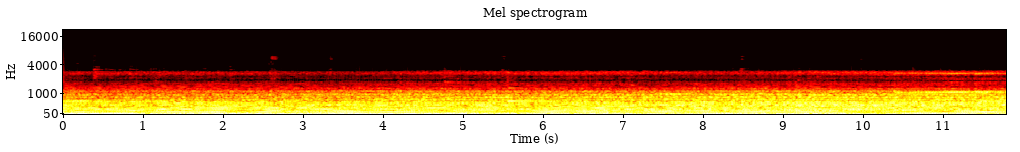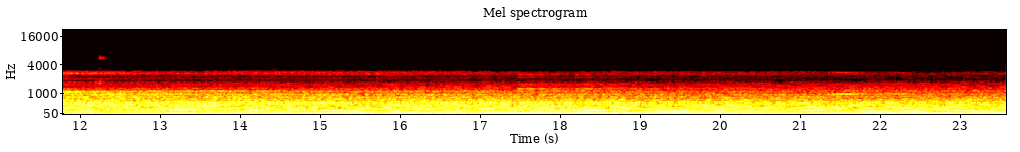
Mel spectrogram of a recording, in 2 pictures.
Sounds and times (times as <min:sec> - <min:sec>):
Ambient music: 0:00.0 - 0:23.5.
